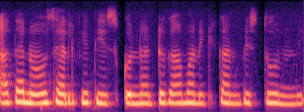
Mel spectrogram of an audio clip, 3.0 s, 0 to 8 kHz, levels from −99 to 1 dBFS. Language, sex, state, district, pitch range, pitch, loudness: Telugu, female, Andhra Pradesh, Krishna, 240-255 Hz, 250 Hz, -14 LUFS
